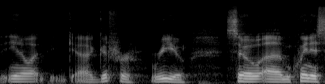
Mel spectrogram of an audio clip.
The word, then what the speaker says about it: Ryu: Good for Ryu. So Quinn is saying the correct pronunciation is Ryu.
